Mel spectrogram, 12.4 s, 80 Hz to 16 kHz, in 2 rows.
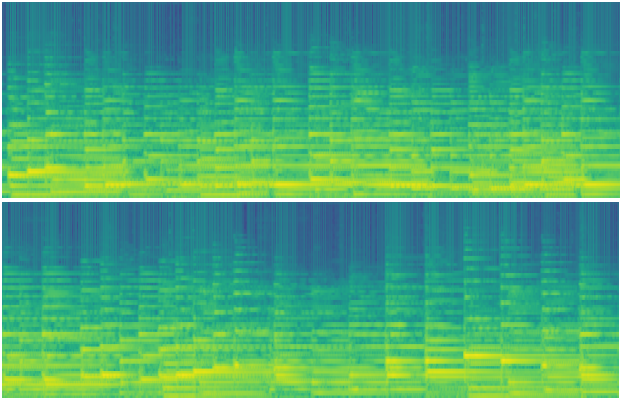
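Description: A Kreutzer Toku K3 handmade upright piano, about forty years old, being played: a continuous run of notes with several sounding together over held lower notes, each note ringing on.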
